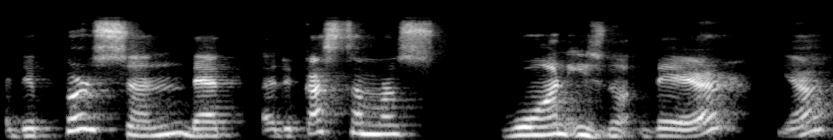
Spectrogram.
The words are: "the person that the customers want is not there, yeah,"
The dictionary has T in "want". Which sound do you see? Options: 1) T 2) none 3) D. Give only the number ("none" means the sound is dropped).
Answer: 2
